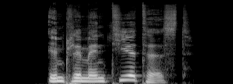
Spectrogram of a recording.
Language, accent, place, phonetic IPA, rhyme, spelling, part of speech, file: German, Germany, Berlin, [ɪmplemɛnˈtiːɐ̯təst], -iːɐ̯təst, implementiertest, verb, De-implementiertest.ogg
- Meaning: inflection of implementieren: 1. second-person singular preterite 2. second-person singular subjunctive II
